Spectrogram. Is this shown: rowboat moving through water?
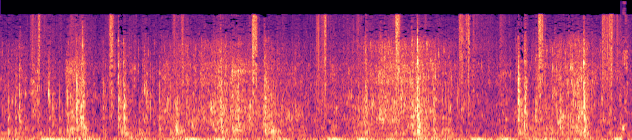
yes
